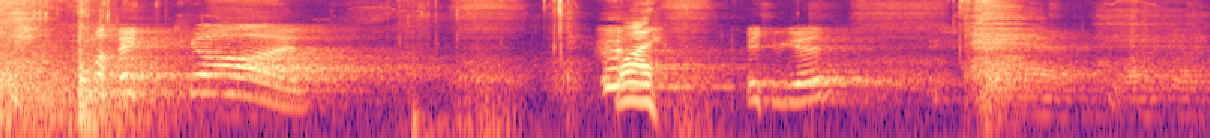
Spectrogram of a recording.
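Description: A young man groans in pain close by.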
